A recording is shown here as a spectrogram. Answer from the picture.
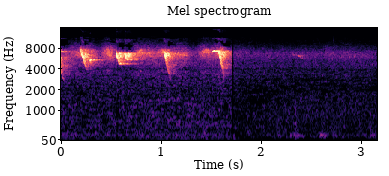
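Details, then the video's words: Red-legged honeycreeper at Cumuruxatiba, Bahia, Brazil: four or five high, thin slurred notes in the first two seconds, then near quiet with faint low rustles. "red legged honeycreeper"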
